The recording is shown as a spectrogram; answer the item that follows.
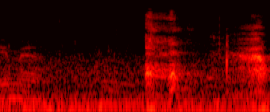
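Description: Faint room tone with a steady low hum, broken about a second in by one short cough-like sound from a person.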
